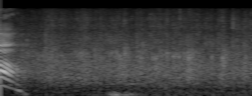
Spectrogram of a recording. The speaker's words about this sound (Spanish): Si le vas a dar el aplauso al Señor, dígale a tres personas, cambia, cambia, cambia, cambia.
